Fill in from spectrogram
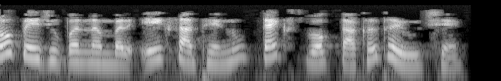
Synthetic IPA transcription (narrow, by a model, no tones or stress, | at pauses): oped͡ʒupəɾnəmbəɾeksat̪ʰenũʈeksbɔk̚d̪akʰəlt̪ʰəjũt͡ʃʰe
